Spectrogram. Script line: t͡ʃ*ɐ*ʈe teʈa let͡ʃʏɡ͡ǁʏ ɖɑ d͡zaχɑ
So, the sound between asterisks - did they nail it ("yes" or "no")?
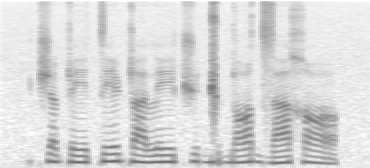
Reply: no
